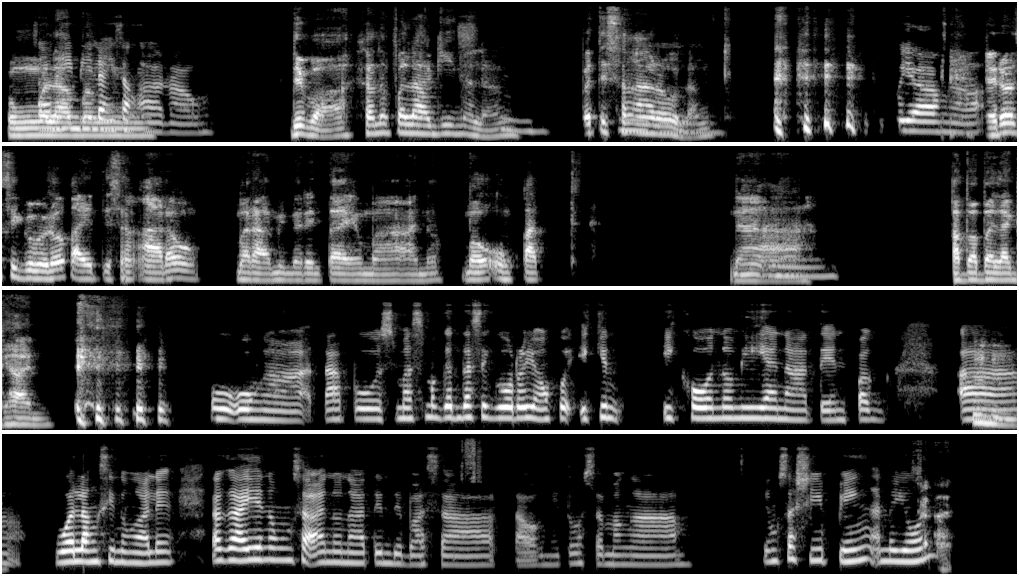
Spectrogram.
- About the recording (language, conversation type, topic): Filipino, unstructured, Ano ang mga posibleng mangyari kung sa loob ng isang araw ay hindi makapagsisinungaling ang lahat ng tao?
- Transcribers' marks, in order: laugh; laugh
